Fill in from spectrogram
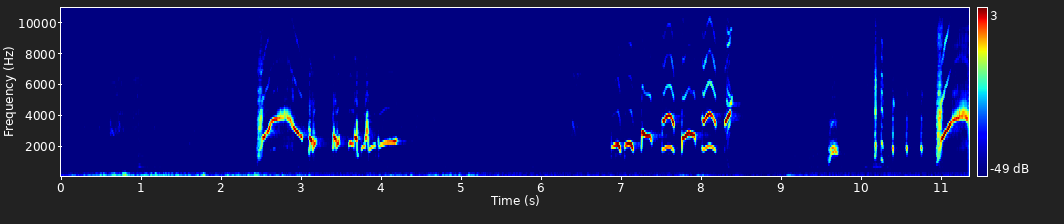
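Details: Oriental magpie-robin song meant to provoke other magpie-robins: arched whistled notes and short chips, then a fast run of repeated high downward-curving whistles, with faint low background rumble.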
